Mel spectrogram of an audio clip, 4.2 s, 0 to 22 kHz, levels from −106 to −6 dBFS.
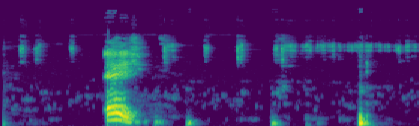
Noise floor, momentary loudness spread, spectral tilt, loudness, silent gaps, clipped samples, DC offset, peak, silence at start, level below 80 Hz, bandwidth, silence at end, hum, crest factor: -49 dBFS; 27 LU; -7.5 dB/octave; -17 LUFS; 2.62-2.69 s; under 0.1%; under 0.1%; -2 dBFS; 1.05 s; -46 dBFS; 6.8 kHz; 0.5 s; none; 20 dB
